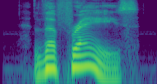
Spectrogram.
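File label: "phrase", English, male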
